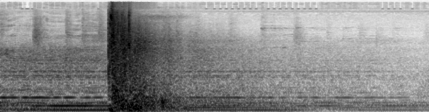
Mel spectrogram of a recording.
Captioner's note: ominous orchestral music; gun firing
